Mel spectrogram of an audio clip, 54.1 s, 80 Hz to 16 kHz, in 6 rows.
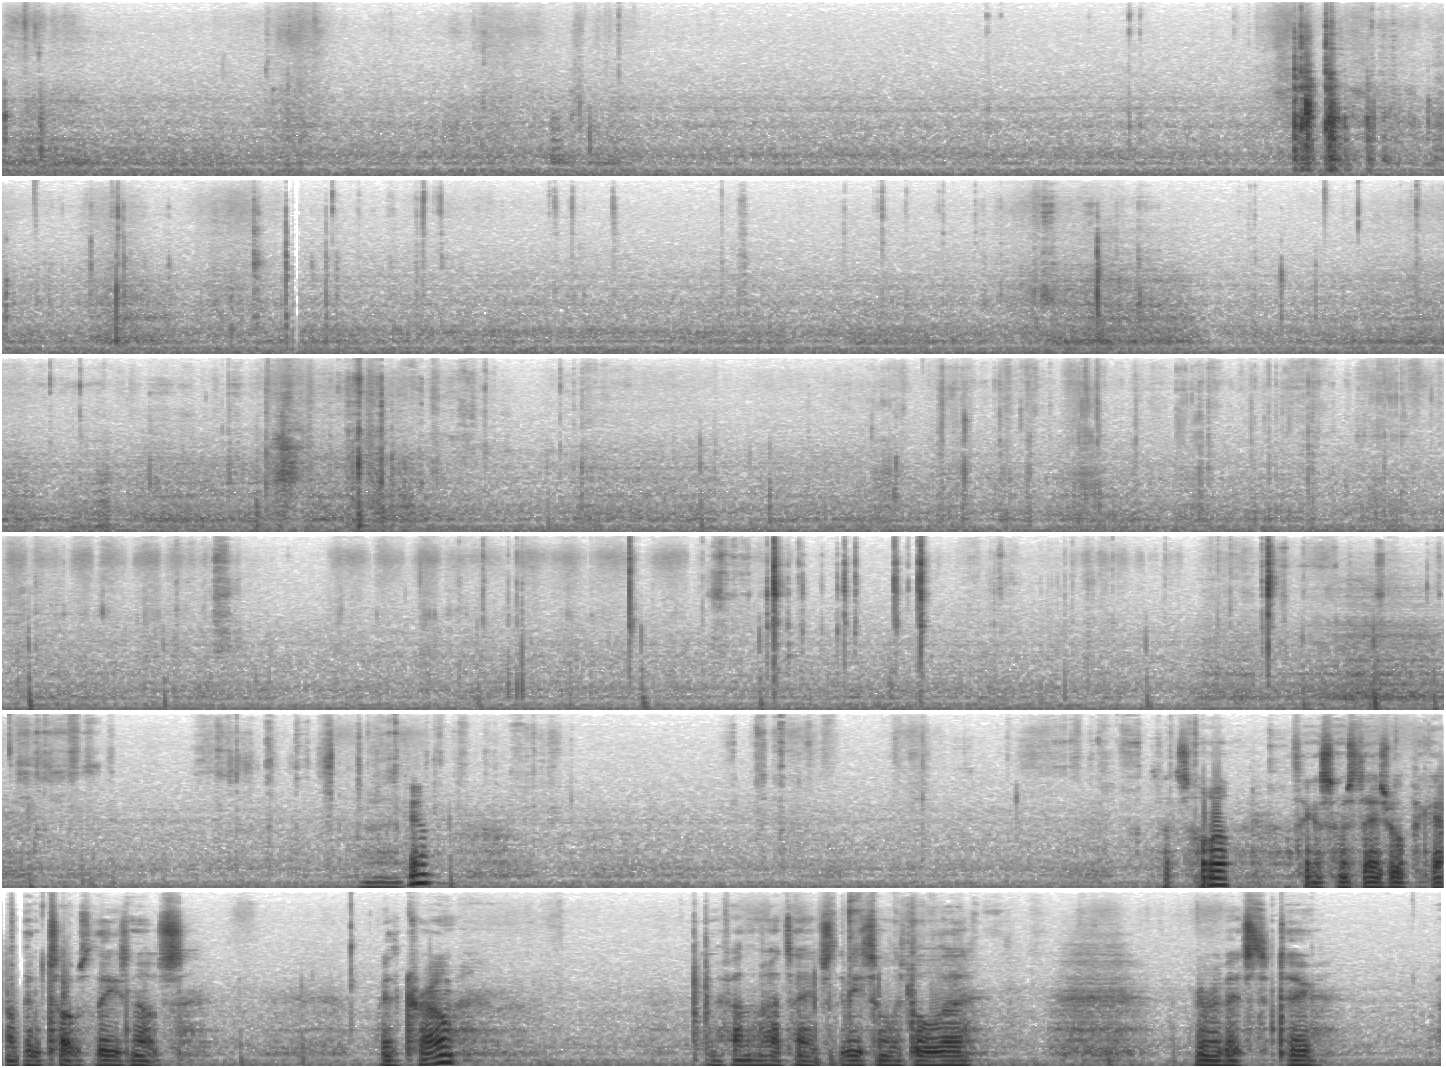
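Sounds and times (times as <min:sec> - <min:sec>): plastic pieces clicking and scraping: 0:29.8 - 0:35.1.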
